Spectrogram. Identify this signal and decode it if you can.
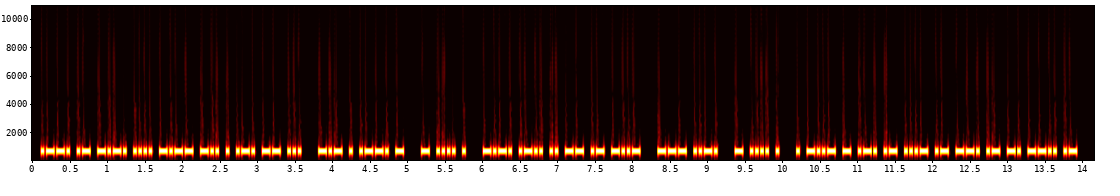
Morse code, heard as a keyed tone, about 36 wpm, 700 Hz. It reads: PACHYDERMS KEPT THE CLIMAX OF THE EXTRAVAGANZA
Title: Pangram Challenge v2 - 35wpm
